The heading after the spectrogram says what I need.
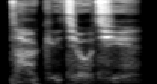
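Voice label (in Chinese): "娇气", Chinese; HSK6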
